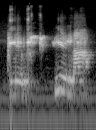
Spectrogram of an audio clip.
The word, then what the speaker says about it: Klebsiella: Tenemos la bacteria Klebsiella, así se la pronuncia, voy a dar el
